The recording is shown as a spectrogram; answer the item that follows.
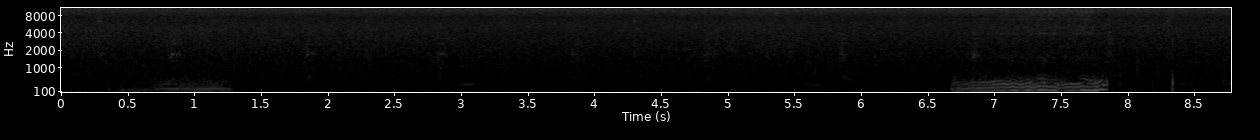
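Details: Mame Shiba dog sound asleep on a futon, snoring: two low, rumbling, buzzy snores about six seconds apart, each roughly a second long with a rough pulsing texture, in a quiet room.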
